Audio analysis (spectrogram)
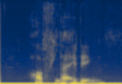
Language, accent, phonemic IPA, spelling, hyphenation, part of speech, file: Dutch, Netherlands, /ˈɑfˌlɛi̯.dɪŋ/, afleiding, af‧lei‧ding, noun, Nl-afleiding.ogg
- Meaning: 1. distraction 2. derivation (process by which a word has been derived) 3. derivative (a word which has been derived from another one)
